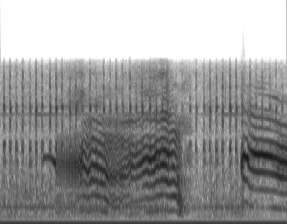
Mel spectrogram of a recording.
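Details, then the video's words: Taylor, a two-year-old female rat terrier, sharing her opinion indoors: a long, wavering, moaning howl-like vocalization with rich harmonics, sliding up and down, ending in a drop, then a rising whine starts again. "Taylor speaks out."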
